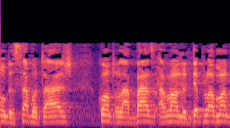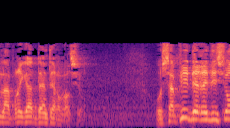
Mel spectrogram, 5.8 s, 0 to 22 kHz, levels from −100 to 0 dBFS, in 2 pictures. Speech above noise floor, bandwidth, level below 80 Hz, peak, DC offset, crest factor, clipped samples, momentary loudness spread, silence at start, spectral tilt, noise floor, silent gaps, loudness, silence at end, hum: 29 dB; 6.6 kHz; -64 dBFS; -2 dBFS; under 0.1%; 18 dB; under 0.1%; 8 LU; 0 s; -2.5 dB/octave; -47 dBFS; none; -17 LUFS; 0 s; none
